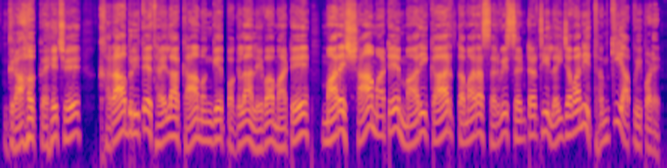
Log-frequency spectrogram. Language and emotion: Gujarati, disgusted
